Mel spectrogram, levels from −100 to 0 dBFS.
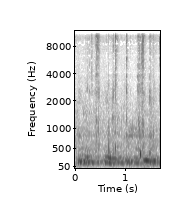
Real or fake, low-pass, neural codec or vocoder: real; 10.8 kHz; none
